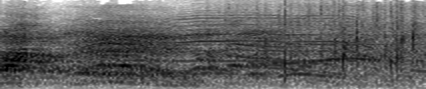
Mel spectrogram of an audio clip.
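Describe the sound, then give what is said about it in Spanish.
A crowd at a gospel performance shouting amen together: one loud, sustained collective shout of many voices. “Si todos quieren que siga tocando, quiero que digan amén.”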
